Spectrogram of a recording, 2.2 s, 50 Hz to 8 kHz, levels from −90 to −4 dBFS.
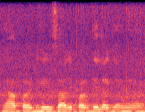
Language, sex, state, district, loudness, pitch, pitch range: Hindi, male, Uttar Pradesh, Lucknow, -14 LUFS, 135 Hz, 135-140 Hz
